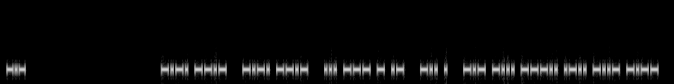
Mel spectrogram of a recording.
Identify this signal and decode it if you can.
Morse code, heard as a keyed tone, about 64 wpm, spaced as for 56 wpm, 700 Hz. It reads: K CQ CQ SOTA DE KB8LXY
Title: Speed-Racing Common QSO Phrases Encore - 50wpm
